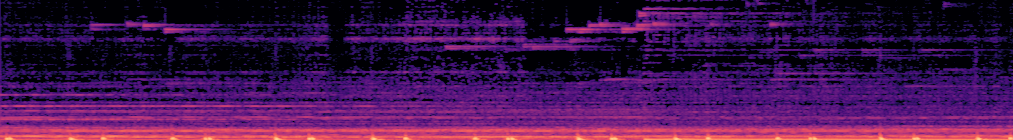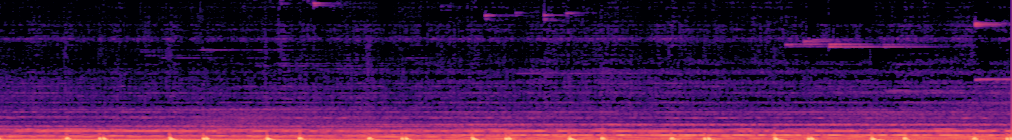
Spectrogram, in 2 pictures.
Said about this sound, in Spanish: Escucha tu corazón, siente cómo cada latido te llena de vida.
